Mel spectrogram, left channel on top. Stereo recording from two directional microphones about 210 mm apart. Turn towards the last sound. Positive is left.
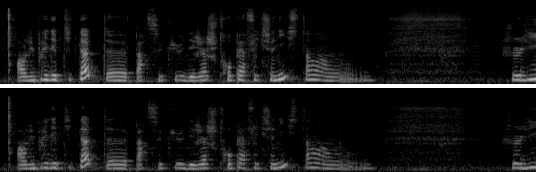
turn(degrees=30)  # may be behind; listen again after turning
